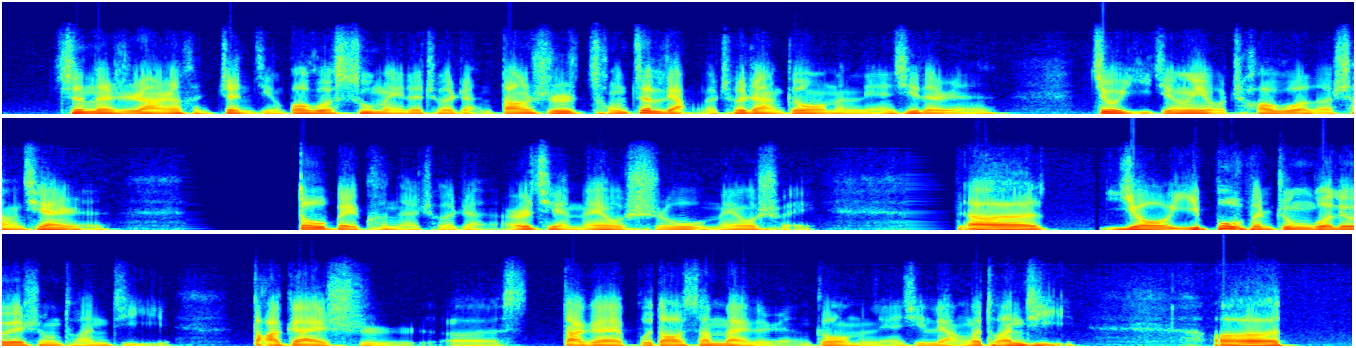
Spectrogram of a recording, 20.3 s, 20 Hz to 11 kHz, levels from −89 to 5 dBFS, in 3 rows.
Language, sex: Chinese, male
